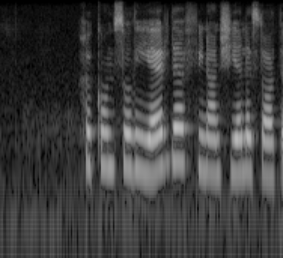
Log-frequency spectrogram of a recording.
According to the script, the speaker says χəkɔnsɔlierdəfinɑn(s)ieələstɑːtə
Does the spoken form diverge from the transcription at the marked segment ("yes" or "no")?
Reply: yes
